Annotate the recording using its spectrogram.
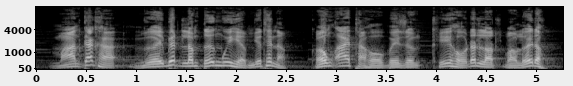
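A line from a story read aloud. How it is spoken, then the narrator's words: Harsh, mournful old voice. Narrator (Vietnamese): Lão gai gắt cất giọng thê thế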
